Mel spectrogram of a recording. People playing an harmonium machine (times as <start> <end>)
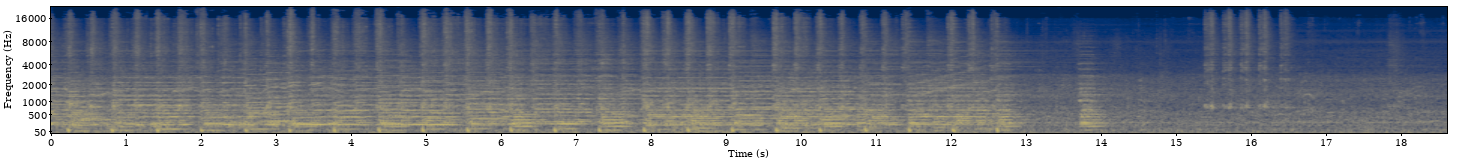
0.0 14.2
